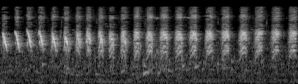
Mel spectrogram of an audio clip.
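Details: Greater green leafbird lure sound for agitated 'ngentrok' singing: about twenty sharp, slightly descending chips in three seconds, bright and evenly spaced.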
